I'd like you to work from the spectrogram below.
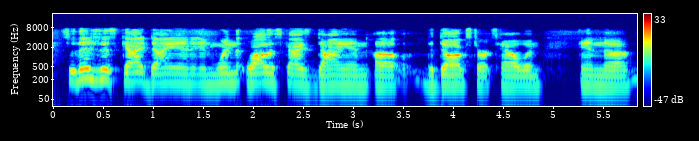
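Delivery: ordinary talk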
